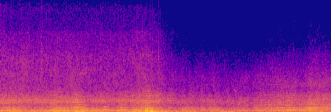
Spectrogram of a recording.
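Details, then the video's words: Buzzing bees heard naturally, a thick low drone with a couple of louder swells as insects fly near the microphone around one and two seconds, then settling to an even hum. "natural bee sounds"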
